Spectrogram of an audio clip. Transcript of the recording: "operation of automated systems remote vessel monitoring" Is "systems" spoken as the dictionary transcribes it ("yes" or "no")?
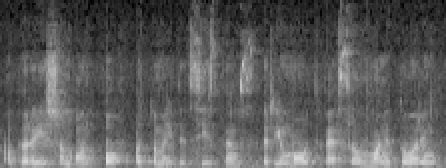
no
